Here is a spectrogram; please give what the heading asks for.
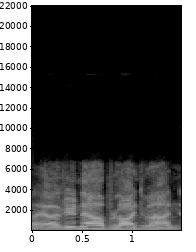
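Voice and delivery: very high, shrill, loud gloating voice. Voicing a guard striking at a blind man: NPC guard taunting. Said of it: "This guy's like".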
